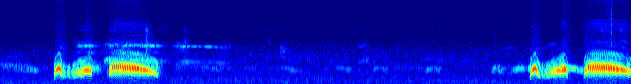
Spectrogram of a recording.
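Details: Spotted dove giving a 'tiếng thúc' call for decoy use to provoke wild doves. Two matching phrases, each a sharp rising-falling note and a long rough descending coo, are separated by about four seconds of near silence.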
